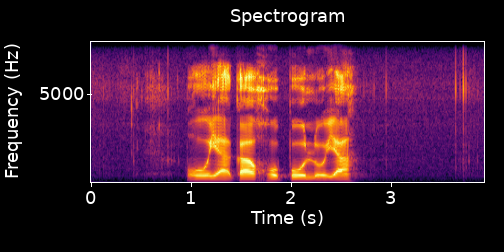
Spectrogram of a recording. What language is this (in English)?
Northern Sotho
